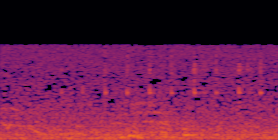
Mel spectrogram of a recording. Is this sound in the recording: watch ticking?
yes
